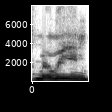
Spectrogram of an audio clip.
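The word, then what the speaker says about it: Myrin: Aren't we supposed to pronounce it Arden Mirren? – Yeah. – Like the Marines? Arden Mirren. – Mirren. – Like Helen Mirren. – Really difficult because it really does look like Mirren. – Yeah. It looks like it should be Mirren. – Yeah. – The proper pronunciation is Mirren,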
